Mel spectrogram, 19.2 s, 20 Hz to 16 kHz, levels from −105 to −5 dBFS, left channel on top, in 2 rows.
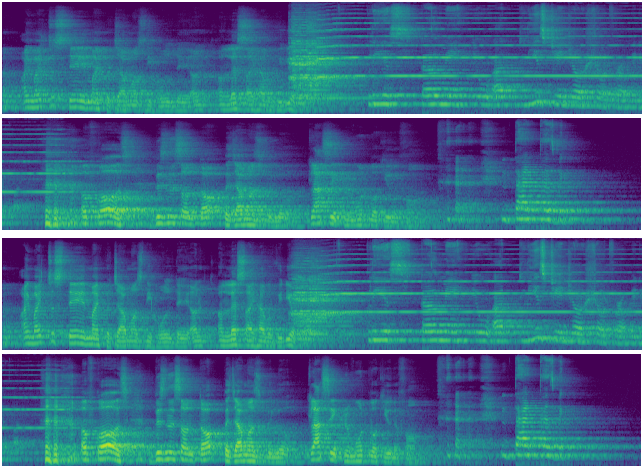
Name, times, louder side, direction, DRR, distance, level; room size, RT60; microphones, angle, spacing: voice 1, 0.0-4.8 10.2-15.9, right 4 dB, 55° right, 6 dB, 0.6 m, -31 dB
Bowed string instrument, 4.3-10.6, left 1 dB, 80° left, 4.0 m, -36 dB
voice 2, 5.5-9.9 14.5-14.6 16.1-18.1, right 1 dB, 20° right, 2 dB, 1.5 m, -36 dB
18.0 x 12.0 x 3.8 m, 2.7 s
head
